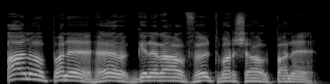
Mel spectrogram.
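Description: A man voicing a frightened soldier who rattles off hurried, stiffly formal replies, in an audiobook reading. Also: on the high side, expressive, a bit bright, no room sound, clean studio sound, voice pushed up. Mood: nervous. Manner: hurried, nervous military replies.

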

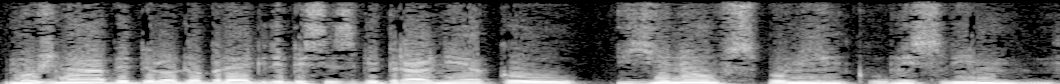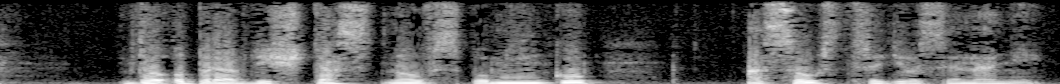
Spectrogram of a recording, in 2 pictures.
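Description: A man reading as a gentle tired teacher. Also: lowish voice, husky. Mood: gentle, reassuring. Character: kind, tired male teacher, middle-aged and pale. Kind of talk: audiobook reading.

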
